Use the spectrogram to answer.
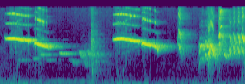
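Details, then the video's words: White-rumped shama song used as a lure: a high, clear whistle sliding downward, repeated twice, ending in a harsh, noisy burst. "SUARA MURAI BATU biar EMOSI NYAUT jadi GACOR BONGKAR MATERI ISIAN | PANCINGAN MURAI"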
